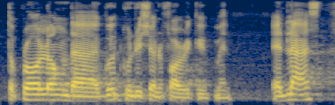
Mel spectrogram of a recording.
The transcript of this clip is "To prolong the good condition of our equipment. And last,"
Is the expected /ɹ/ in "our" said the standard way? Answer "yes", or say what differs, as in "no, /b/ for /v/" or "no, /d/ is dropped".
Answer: no, /w/ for /ɹ/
